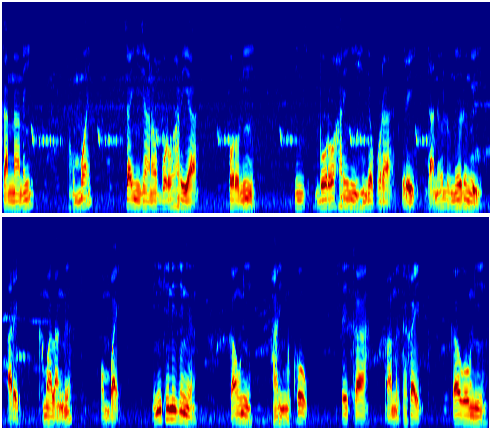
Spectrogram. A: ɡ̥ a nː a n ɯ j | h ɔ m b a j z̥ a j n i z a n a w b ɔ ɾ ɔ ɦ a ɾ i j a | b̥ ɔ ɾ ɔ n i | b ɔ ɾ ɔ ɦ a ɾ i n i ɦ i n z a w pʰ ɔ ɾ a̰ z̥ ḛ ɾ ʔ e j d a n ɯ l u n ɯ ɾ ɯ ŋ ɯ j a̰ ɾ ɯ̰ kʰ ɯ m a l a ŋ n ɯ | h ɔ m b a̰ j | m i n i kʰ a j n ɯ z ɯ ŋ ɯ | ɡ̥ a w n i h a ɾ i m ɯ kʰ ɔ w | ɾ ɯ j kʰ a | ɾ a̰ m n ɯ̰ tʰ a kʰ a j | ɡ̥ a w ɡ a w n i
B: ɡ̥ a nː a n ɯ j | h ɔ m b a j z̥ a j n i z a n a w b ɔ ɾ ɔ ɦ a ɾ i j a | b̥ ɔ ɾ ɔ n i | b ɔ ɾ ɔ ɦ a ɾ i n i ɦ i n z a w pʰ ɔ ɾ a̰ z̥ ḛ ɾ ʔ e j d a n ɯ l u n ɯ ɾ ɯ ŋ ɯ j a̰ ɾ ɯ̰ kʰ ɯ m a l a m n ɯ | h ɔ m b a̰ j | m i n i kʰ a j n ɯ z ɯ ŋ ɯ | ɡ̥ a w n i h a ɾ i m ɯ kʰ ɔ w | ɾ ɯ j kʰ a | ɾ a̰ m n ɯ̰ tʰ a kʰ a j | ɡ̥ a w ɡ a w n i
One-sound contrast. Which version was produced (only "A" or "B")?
A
